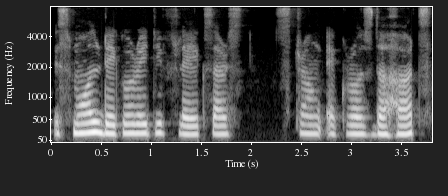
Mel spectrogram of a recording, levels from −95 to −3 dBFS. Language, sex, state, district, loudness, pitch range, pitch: English, female, Arunachal Pradesh, Lower Dibang Valley, -16 LUFS, 185-205 Hz, 195 Hz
